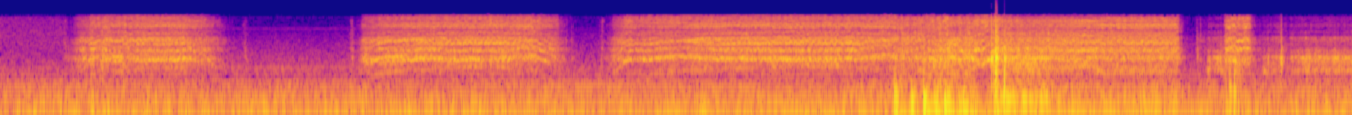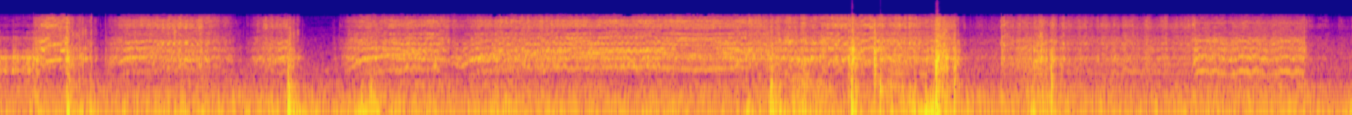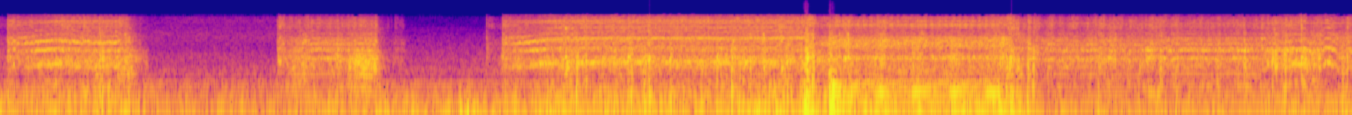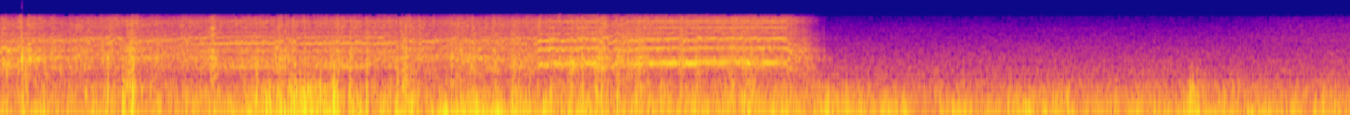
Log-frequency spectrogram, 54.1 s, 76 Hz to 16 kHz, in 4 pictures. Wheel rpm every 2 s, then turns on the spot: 60, 30, 120, 120, 160, 150, 60, 100, 90, 140, 160, 150, 170, 140, 60, 90, 170, 180, 120, 210, 200, 210, 200, 210, 80, 0, 0.
12-14 30-32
